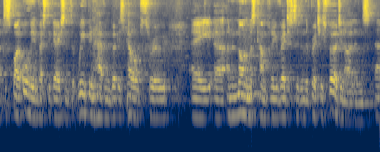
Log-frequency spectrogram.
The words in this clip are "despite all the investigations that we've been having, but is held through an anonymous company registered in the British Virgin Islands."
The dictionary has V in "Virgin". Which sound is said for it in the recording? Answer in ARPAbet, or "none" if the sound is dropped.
F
